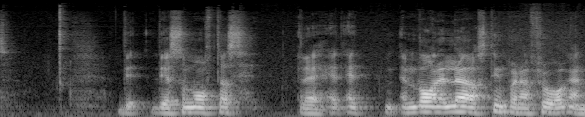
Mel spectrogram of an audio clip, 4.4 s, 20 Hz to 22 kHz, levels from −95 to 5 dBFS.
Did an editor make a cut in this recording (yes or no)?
no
